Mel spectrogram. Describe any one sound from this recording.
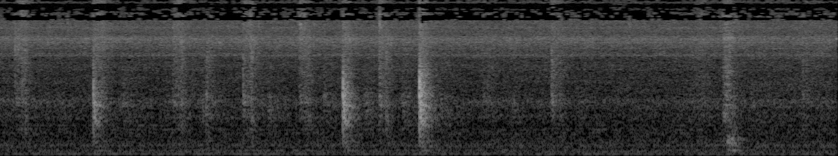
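A knife taps a few times on a cutting board.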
